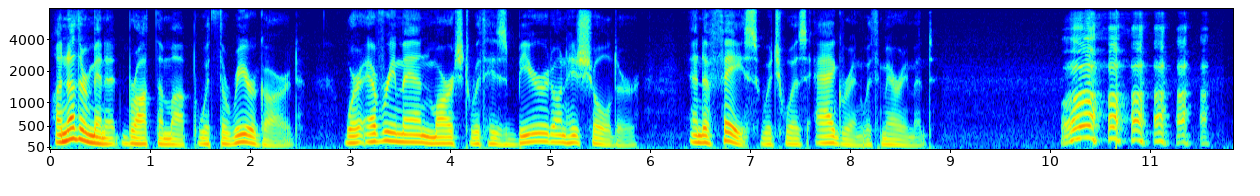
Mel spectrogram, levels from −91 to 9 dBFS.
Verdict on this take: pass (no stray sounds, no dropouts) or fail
fail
